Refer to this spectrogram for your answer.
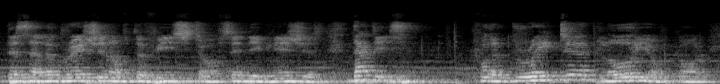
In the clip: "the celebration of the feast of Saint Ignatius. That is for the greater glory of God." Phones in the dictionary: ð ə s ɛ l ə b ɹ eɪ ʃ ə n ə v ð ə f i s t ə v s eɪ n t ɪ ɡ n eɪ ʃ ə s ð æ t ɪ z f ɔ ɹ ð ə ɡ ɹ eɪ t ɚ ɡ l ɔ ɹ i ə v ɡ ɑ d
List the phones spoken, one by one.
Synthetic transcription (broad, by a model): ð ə s ɛ l ə b ɹ eɪ ʃ ə n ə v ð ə f i s t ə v s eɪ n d ɪ ɡ n eɪ ʃ ə s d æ t ɪ z f ɔ ɹ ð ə ɡ ɹ eɪ t ɚ ɡ l ɔ ɹ i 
